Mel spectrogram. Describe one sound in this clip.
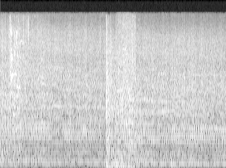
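A car crashes into a barrier with a loud bang.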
